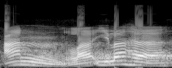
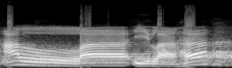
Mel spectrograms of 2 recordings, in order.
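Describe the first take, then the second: First: A separate n sound comes before the l. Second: The n merges into a doubled l sound. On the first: The speaker calls it wrong. "malah dibaca" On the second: The speaker calls it right.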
